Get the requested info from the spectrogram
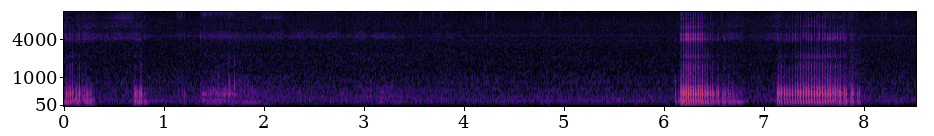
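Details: American Bulldog puppy, 13 weeks old, asleep and snoring: a few soft snuffles in a quiet room, then two loud rattling snores.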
